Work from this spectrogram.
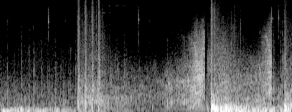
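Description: Gunfire in the video game Hell Let Loose on the Pierre's Farm map: bursts of machine-gun and rifle fire, some near and loud, others farther off, with a louder close volley near the end and faint bird coos beneath.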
